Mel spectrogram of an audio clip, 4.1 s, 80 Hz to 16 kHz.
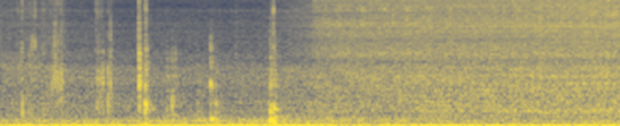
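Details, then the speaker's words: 2005 Maserati Quattroporte, Ferrari 4.2-litre V8, warmed up: smooth, steady V8 idle with no misses, heard with bonnet open after new battery, earth cable repair and full reset cured electronic faults; normal idle. "Let me just open the bonnet and let you see the engine. Oh, she sounds good now."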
